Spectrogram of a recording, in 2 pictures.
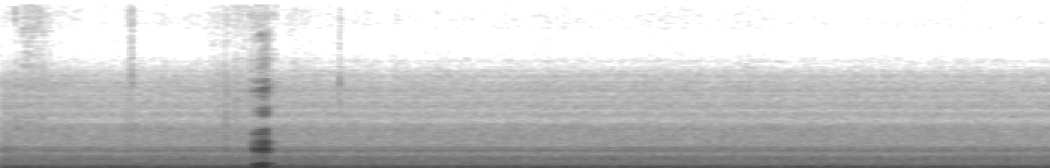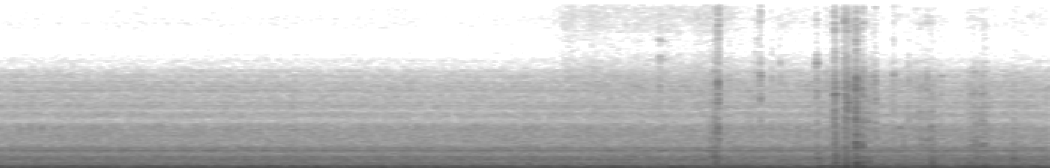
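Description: Steady low rumble of a stationary car, heard from inside its cabin, with one short voice sound about two seconds in.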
